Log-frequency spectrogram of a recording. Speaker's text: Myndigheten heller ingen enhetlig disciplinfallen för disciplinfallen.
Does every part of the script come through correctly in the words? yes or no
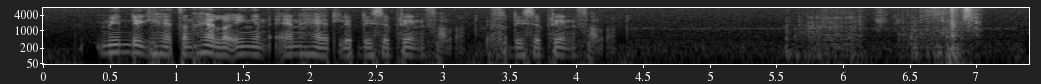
yes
